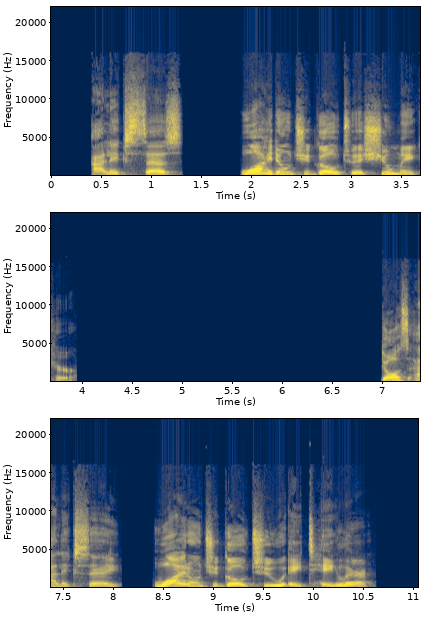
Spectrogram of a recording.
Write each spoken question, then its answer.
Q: Does Alex say, "Why don't you go to a tailor?"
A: No. Alex says, "Why don't you go to a shoemaker?"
